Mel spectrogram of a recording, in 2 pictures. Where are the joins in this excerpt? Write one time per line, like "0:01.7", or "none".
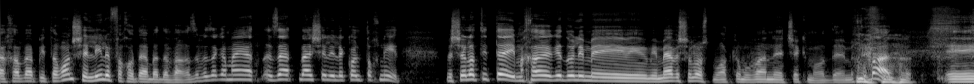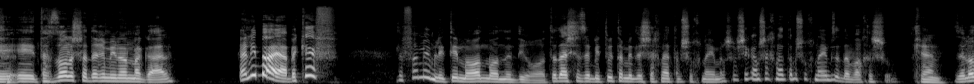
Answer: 0:13.7
0:15.2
